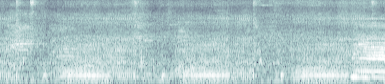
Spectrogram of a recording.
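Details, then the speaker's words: Medela Swing Maxi double electric breast pump switched by the let-down button from stimulation to expression phase, both sides running: steady rhythmic motor hum with low pulses about one second each. "Di sini sudah karena dia double pumping, jadi dia dua-duanya kerja. Di sini mesinnya bekerja. Di sini juga mesinnya bekerja."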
